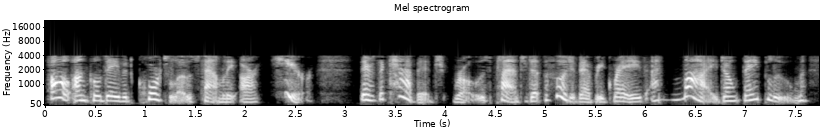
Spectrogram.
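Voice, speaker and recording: A woman's voice: medium pitch, very animated, moderate pace, slightly rough, dry recording, narrow, tinny audio, voice pushed up. A woman voicing a ladylike small-town spinster dressmaker in an audiobook, chatting genteelly with relish for grim family gossip. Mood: chatty, genteel. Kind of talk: acted audiobook dialogue.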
